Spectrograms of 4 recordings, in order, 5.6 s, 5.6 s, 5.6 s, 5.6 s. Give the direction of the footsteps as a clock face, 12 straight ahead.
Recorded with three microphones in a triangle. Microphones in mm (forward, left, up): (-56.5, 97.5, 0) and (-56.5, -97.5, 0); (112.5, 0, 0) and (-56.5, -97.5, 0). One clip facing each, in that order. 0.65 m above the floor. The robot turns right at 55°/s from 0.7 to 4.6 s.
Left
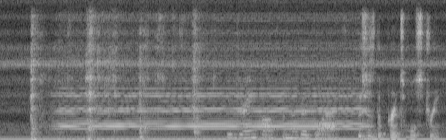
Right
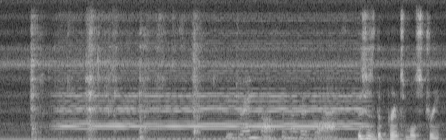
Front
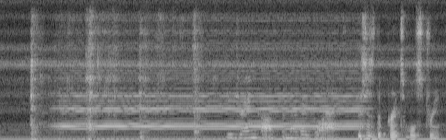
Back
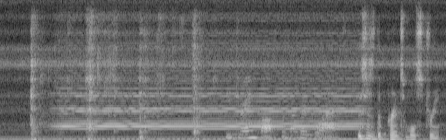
8 o'clock.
